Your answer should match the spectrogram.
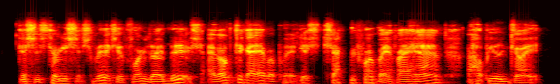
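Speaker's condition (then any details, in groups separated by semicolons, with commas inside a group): Cerebral palsy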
